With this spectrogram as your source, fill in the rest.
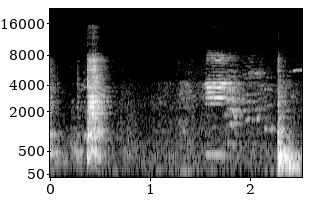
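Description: Taro pieces tipped into a pot of spiced water and stirred for a taro and rohu fish curry: three short, loud clattering bursts of utensil against metal pot with quiet gaps between.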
